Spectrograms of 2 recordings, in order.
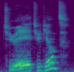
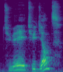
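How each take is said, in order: First: The pitch climbs steadily across the phrase. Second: The pitch jumps up on the last syllable. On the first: "or gradually" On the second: "raise your intonation on the very last syllable"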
